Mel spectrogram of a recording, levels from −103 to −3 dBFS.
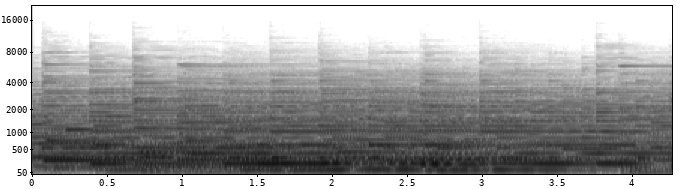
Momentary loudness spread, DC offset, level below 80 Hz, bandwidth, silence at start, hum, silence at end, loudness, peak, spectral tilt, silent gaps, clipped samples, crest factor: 5 LU; under 0.1%; -46 dBFS; 6.4 kHz; 0 s; none; 0 s; -17 LUFS; -2 dBFS; -8.5 dB/octave; none; under 0.1%; 14 dB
